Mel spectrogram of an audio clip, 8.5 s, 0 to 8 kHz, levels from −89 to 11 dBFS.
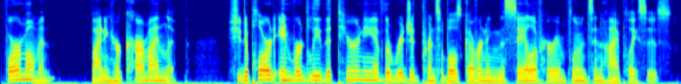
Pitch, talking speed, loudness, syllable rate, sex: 135 Hz, 175 wpm, -19 LUFS, 5.8 syllables/s, male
